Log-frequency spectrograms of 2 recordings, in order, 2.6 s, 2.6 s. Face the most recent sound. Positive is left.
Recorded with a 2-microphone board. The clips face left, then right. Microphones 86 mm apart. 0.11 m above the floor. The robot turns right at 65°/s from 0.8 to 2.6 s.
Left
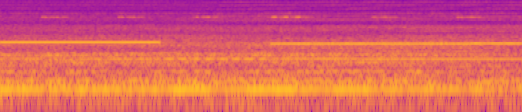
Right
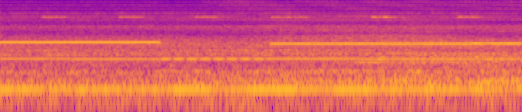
turn(degrees=-150)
